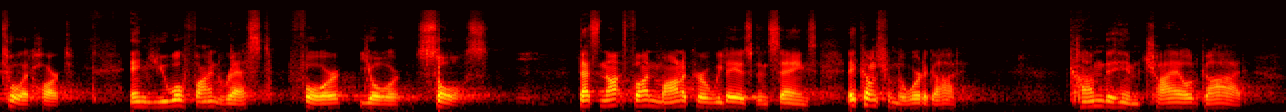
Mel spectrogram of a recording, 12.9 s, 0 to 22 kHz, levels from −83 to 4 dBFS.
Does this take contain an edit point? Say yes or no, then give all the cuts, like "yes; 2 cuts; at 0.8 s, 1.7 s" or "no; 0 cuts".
yes; 4 cuts; at 6.2 s, 7.2 s, 7.6 s, 12.0 s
